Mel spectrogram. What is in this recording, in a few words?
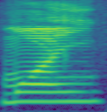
"muai1", taiwanese syllables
